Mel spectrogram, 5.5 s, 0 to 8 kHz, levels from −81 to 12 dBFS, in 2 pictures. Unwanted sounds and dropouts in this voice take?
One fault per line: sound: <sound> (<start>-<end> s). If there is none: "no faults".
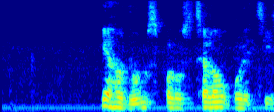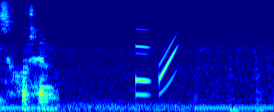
sound: chirp (4.1-4.5 s)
